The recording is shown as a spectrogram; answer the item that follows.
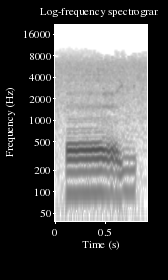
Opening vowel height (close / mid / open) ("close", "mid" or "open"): mid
